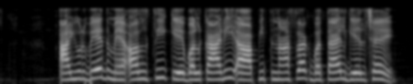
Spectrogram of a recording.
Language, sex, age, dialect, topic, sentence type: Maithili, female, 18-24, Eastern / Thethi, agriculture, statement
